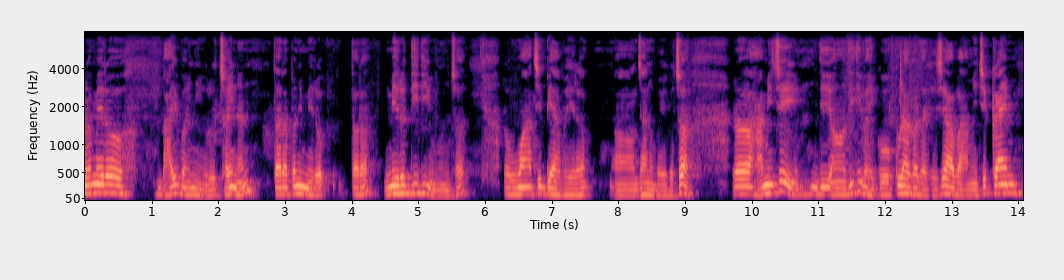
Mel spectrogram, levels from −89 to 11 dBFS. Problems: constant background noise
